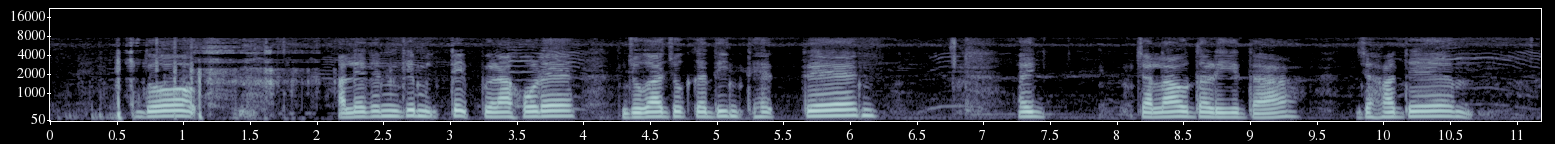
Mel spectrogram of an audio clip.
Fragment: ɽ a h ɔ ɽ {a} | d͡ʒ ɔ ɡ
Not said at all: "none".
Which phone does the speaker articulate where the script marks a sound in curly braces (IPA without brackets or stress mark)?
ɛ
